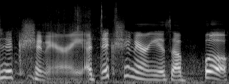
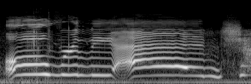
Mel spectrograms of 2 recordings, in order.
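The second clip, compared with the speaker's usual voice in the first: dramatic; 8 semitones higher, slower than usual. A narrator's reading. Dramatic cliffhanger in story.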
